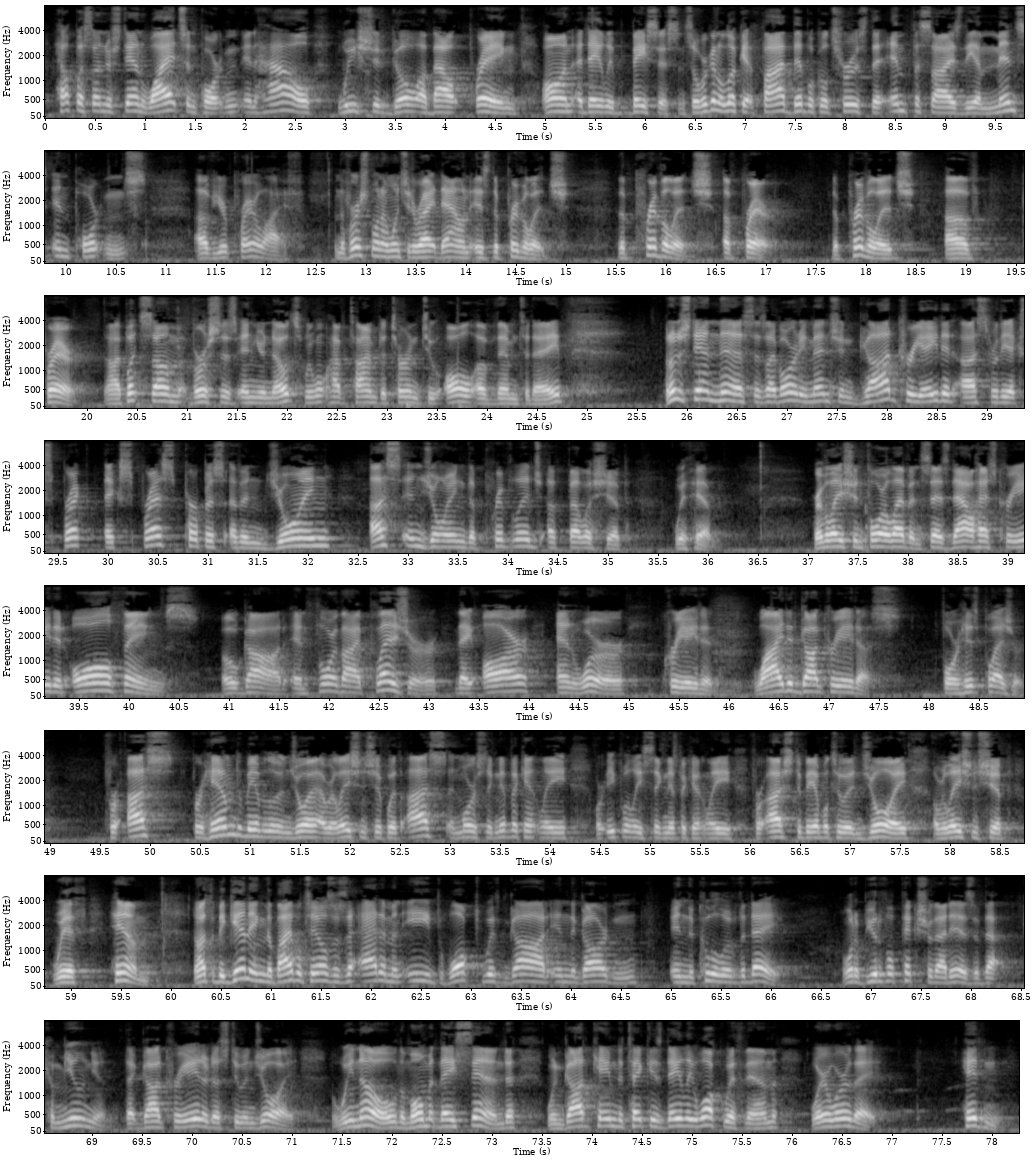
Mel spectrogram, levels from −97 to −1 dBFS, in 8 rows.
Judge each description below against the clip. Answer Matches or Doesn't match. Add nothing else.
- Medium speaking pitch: Matches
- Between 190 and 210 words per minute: Doesn't match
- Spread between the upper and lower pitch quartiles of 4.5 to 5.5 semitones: Matches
